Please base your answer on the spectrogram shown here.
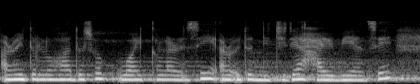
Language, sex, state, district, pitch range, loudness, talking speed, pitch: Nagamese, female, Nagaland, Dimapur, 215-235 Hz, -13 LUFS, 200 wpm, 220 Hz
